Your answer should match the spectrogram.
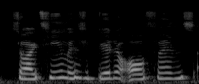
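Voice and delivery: normal talking voice

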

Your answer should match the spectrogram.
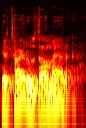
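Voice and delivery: normal talking voice

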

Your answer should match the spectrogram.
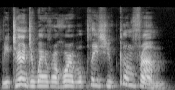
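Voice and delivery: high, loud frightened weasel; squeaking weasel. A narrator's reading. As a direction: squeak a banishment at the intruder. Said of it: "squeaked Dart as he crouched low".

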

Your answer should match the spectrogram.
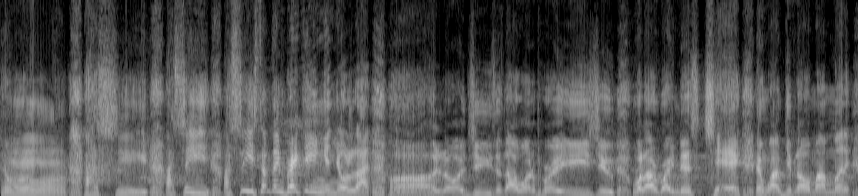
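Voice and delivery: mock false prophet. Preacher imitating the prophet reading your future, loud half-sung mockery. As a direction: croon the fake vision like a con-man seer. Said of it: "because he told you".

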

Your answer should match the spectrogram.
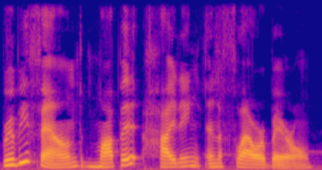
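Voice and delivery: plain reading voice

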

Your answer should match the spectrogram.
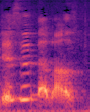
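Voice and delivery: high-pitched squeal of delight; gushing in a squeaky, delighted voice. Acted. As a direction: gush it up high like a giddy fan. Gushing over her friends.

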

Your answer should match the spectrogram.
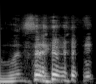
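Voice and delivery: giggling repeat of the priest's stall; laughing. Acted. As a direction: crack up while repeating it. Teller cracks up repeating punchline.

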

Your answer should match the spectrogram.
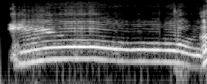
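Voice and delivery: high, loud, squealed "Ew" of disgust; child's loud disgusted shriek; disgusted kid. Retold or imitated. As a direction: squeal it like a grossed-out little girl. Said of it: "and she goes".

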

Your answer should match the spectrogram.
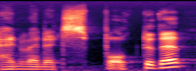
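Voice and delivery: ordinary delivery

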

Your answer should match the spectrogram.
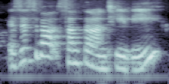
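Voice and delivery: pressing mother's question; demanding. A narrator's reading. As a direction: demand an answer. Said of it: "Clarice demanded".

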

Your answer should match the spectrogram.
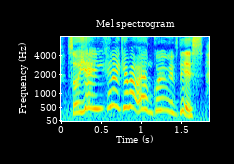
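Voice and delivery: very high-pitched, squeaky run. Real, not acted. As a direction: say it way up high in your range. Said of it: "that, that high pitch".

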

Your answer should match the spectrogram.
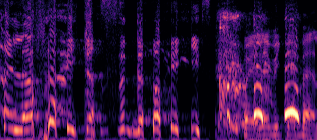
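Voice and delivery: high wheezing laugh through words; crying with laughter; helpless giggling while talking. Real, not acted.

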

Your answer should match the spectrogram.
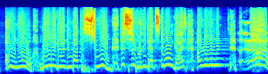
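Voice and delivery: very high, mock-panicked wail; hammed-up frantic whining; freaking out. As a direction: fake a total meltdown, rising into a cry. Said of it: "He wasn't freaking out about the storm".

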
